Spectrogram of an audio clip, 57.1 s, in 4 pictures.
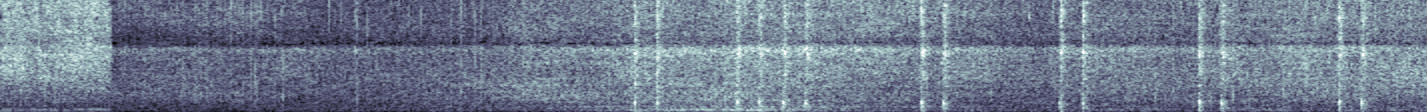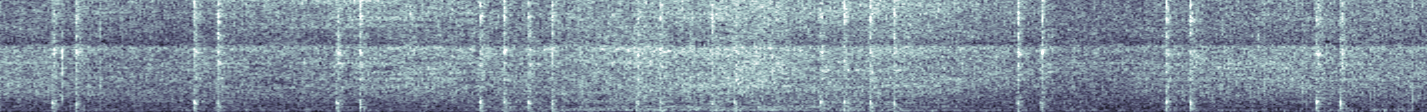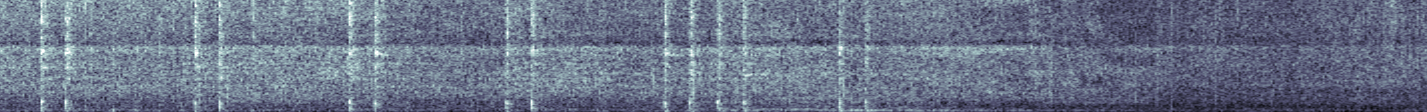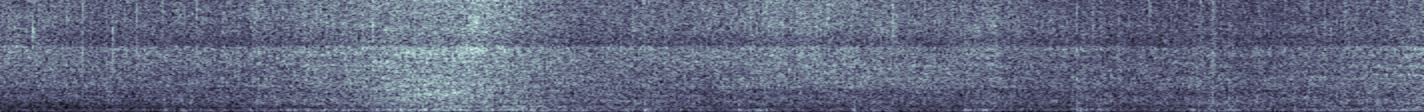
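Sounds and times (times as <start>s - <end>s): train rumbling past: 0.0s - 57.0s
wheels clacking over rail joints: 2.3s - 39.1s.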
